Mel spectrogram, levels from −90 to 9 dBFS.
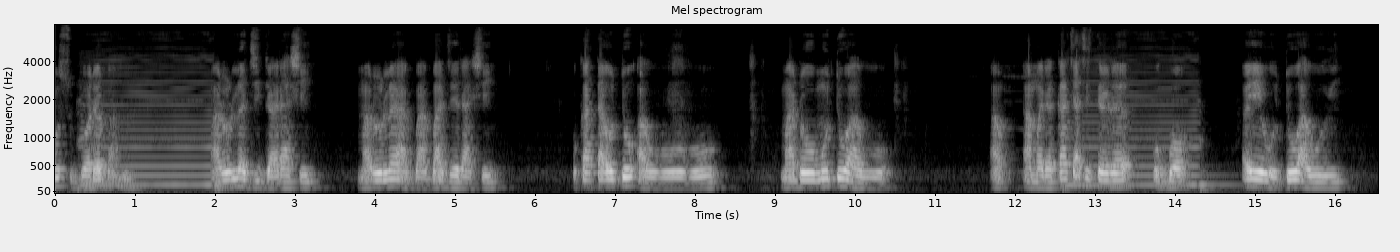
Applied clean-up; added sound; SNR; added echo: none; Bowed string instrument; 19 dB; reverberation time 0.4 s.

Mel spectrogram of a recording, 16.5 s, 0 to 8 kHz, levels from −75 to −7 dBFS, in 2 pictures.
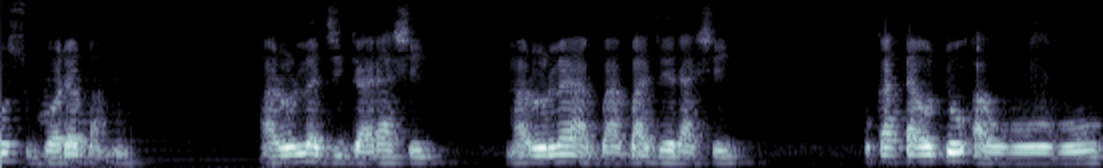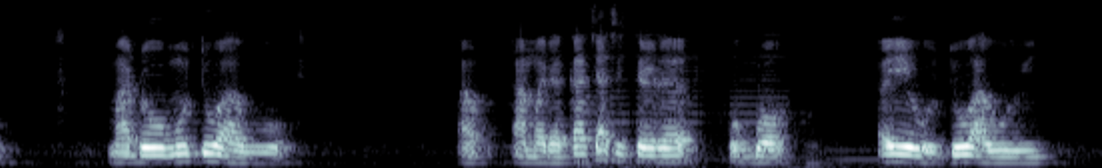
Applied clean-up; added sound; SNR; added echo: neural separator model SepFormer DNS4.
